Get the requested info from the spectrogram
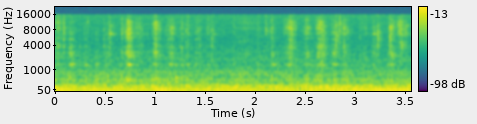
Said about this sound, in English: Oh, hold on. Let me get my keys out. If you ever get one of these, you gotta scratch the rose off.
